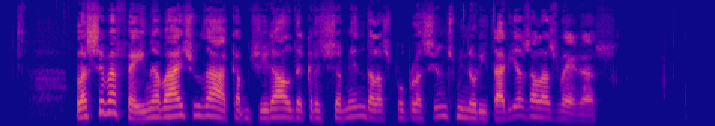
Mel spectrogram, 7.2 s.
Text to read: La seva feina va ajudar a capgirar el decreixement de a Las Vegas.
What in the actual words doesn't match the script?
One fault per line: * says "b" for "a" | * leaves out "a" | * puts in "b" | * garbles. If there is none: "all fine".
* puts in "les poblacions minoritàries"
